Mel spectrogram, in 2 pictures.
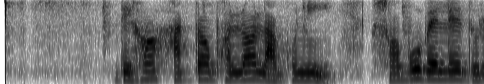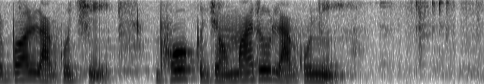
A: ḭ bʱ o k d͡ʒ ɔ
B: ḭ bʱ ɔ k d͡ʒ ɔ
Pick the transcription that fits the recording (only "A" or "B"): A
